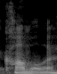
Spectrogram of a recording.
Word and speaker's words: Kamala: Kamala Harris sorry, Kamala Harris. Got to make sure I start pronouncing that right.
